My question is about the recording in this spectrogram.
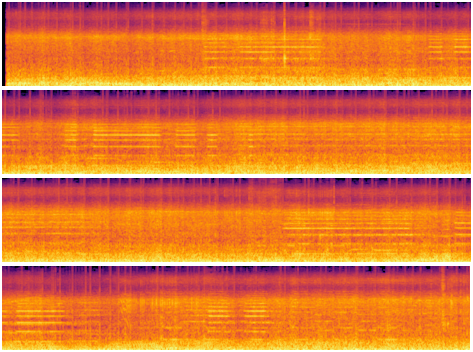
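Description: Motorcycle engines rumbling steadily, with horns tooted in short blasts in several clusters, the longest run about twelve seconds in.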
